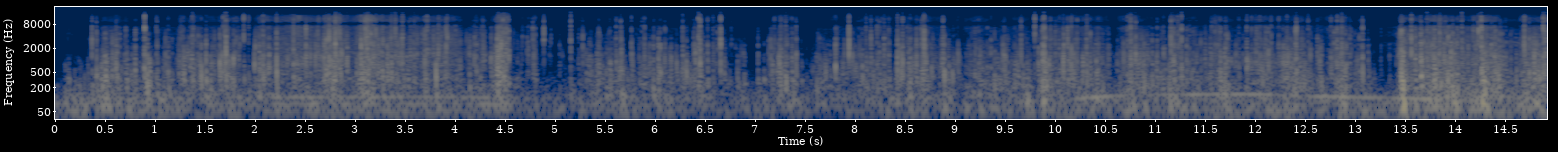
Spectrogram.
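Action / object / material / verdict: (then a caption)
tap / plastic bag filled with cotton balls / plastic / none. Flat hands with painted nails press, pat and tap a clear plastic resealable bag full of soft cotton balls lying on carpet, before one hand grips the bag's edge. The plastic gives a quiet, continuous crinkling and crunching with many quick, dry taps that die away almost at once.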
